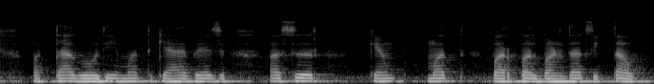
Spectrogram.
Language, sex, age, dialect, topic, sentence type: Kannada, male, 18-24, Northeastern, agriculture, statement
